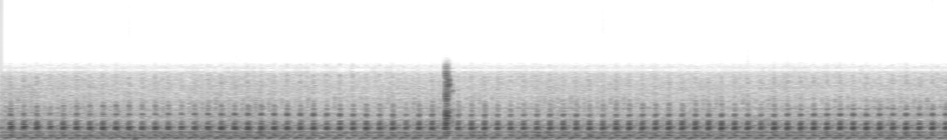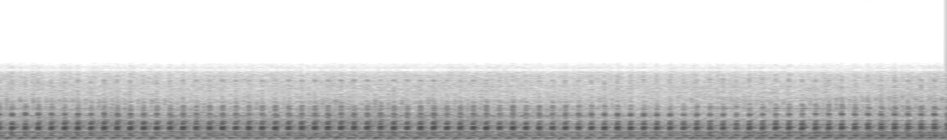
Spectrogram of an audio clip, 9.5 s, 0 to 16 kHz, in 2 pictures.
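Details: BMW 316i with M43 engine at idle: regular knock about three per second beating through a steady idle, suggesting an internal mechanical knock; source unidentified, owner avoids opening the engine on suspicion.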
